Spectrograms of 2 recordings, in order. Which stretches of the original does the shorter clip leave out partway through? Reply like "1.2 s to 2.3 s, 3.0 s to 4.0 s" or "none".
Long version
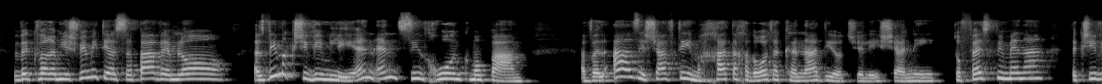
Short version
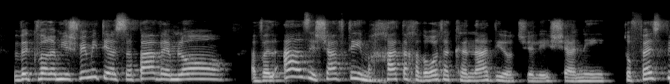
2.4 s to 5.7 s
